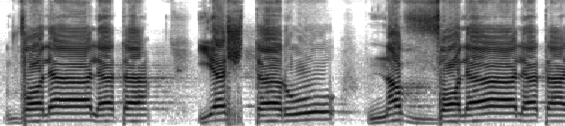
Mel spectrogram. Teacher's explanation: لام کے اوپر کھڑا زبر ہے، ایک الف کی لمٹ میں کھینچیں گے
